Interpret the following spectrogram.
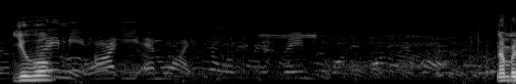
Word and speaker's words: Remy: Remy, R-E-M-Y. Number 3? Number 3, quarterback. R-A-M-Y. R-E-M-Y. Remy. Remy. Okay, so number 3 is Remy. Yu Heng Sun? He's 18. Okay, he's 18. So Remy is 18.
